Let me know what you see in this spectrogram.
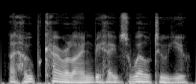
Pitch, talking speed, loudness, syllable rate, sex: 105 Hz, 215 wpm, -15 LUFS, 7.0 syllables/s, male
